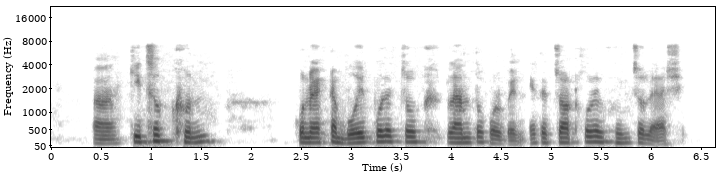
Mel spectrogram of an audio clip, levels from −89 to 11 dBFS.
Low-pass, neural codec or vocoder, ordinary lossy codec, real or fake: 7.2 kHz; codec, 16 kHz, 4 kbps, FreqCodec, larger model; Opus, 64 kbps; fake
